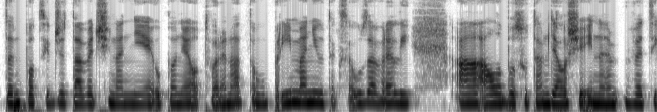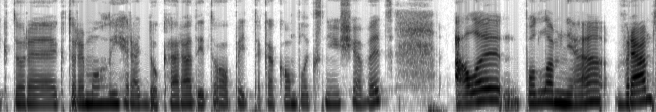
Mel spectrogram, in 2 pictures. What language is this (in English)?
Slovak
